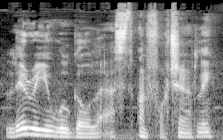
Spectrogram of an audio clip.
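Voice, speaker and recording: A man narrating a tabletop role-playing game as game master, in a casual, halting, improvised way. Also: mid-range voice, lively intonation, mellow, faint music behind.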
